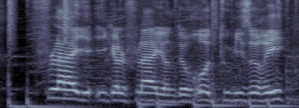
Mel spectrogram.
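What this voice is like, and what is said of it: English with a French accent. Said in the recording (French): “avec un bel accent Frenchy”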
